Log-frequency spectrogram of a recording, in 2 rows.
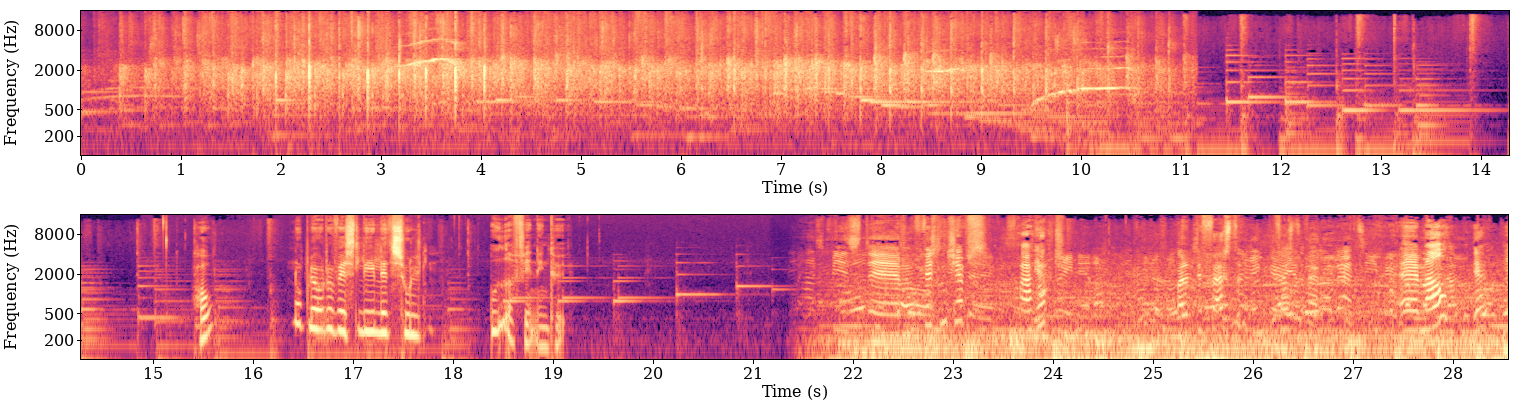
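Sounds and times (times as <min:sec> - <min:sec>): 
crowd clapping loudly and steadily: 0:00.0 - 0:11.2
music with sustained tones: 0:00.0 - 0:12.2, 0:19.2 - 0:28.5
speech: 0:16.5 - 0:17.7, 0:18.6 - 0:19.2.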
